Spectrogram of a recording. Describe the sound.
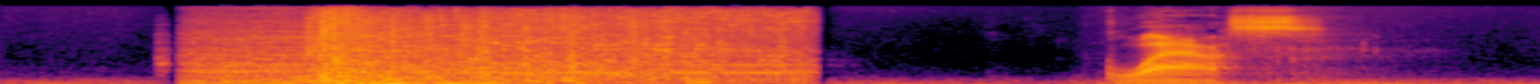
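Glass shattering from a film kill scene: a sudden loud crash into about two seconds of dense, crackling debris that cuts off abruptly, followed by a short burst of voice.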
